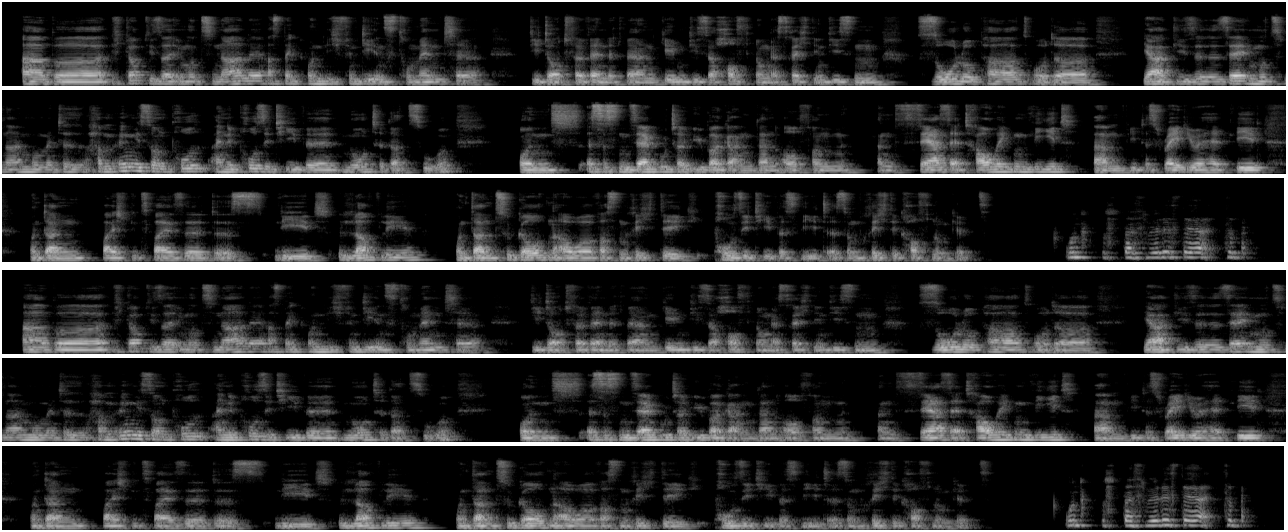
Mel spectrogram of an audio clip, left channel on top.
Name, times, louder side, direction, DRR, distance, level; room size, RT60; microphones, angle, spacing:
voice 1, 0.2-4.8 5.3-11.1 11.4-17.6 18.0-21.3 21.6-29.9 30.2-32.5 32.8-35.3, left 1 dB, 85° left, 3 dB, 0.8 m, -26 dB
voice 2, 36.3-38.1, right 2 dB, 85° right, 6 dB, 0.5 m, -29 dB
2.5 x 2.1 x 2.5 m, 0.34 s
head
